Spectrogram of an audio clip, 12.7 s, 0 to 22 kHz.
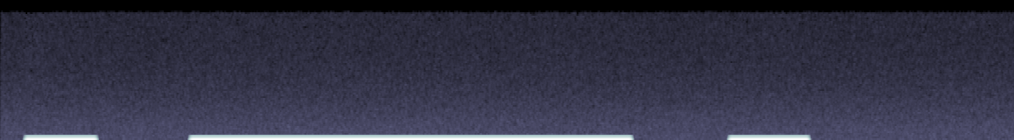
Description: Ship horn signal, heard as a ship's horn, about 70 Hz. 1 short, 1 long, 1 short. At sea: a vessel at anchor warns of its position.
